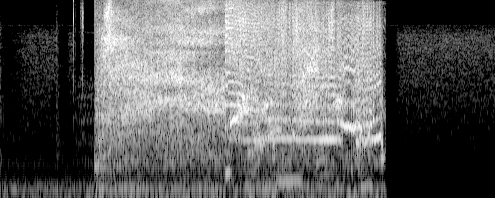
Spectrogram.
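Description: A loud, harsh screech blares.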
